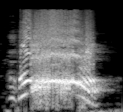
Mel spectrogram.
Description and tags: surprised exclamation
(LOUD)
lol i record my voice while playing video games now so that i can save certain things i say, you know, for REAL reactions to use for cartoons and stuff. a lot of my voice clips are from playing games with jumpscares, and that's where my screams and OOOOOOOHs come from. i used to scream ALL the time when playing jumpscare games, but now it's turned into some weird growl thing or somethin, i dunno. so yeah, lots of clips. there are tons of clips that i'm not uploading though. they are exclusively mine!
and for those using my sounds, i am so thrilled XD
voice, scared, jump, female, english, talk, speak, startled, exclamation, woman, scare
